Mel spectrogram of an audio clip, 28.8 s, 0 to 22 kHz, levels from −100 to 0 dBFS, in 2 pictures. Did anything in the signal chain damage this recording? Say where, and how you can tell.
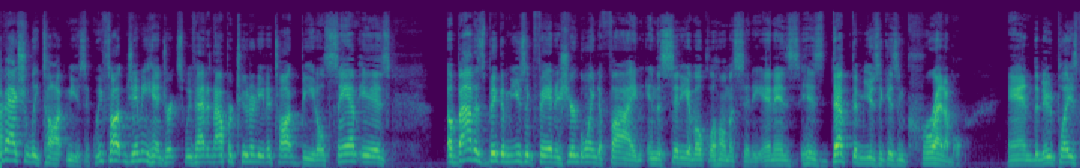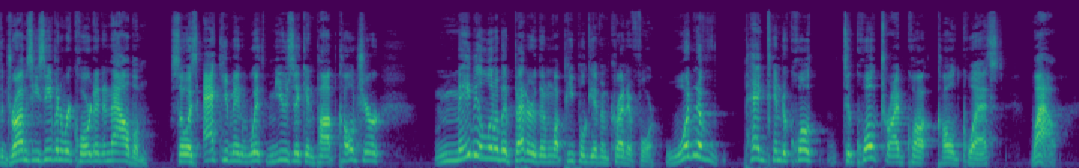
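No, the speech signal shows no damage at any stage of the chain, from capture through to playback.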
